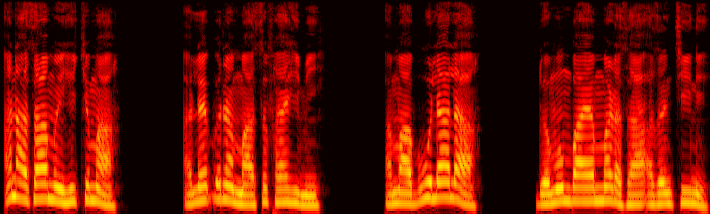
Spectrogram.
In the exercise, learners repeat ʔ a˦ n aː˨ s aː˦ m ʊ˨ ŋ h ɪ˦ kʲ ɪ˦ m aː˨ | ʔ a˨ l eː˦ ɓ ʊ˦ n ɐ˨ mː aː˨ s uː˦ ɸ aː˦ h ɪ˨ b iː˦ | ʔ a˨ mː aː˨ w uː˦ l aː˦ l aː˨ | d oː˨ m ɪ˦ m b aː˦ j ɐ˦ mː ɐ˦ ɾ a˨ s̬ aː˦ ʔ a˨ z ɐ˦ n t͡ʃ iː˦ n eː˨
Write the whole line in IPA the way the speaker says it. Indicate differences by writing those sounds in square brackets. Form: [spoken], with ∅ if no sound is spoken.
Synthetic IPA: ʔ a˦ n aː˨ s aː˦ m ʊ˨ ŋ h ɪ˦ kʲ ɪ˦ m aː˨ | ʔ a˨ l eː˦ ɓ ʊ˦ n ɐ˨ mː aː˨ s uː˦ ɸ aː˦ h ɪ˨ [m] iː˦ | ʔ a˨ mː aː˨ [b] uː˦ l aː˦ l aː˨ | d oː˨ m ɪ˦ m b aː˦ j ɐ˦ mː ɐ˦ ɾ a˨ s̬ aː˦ ʔ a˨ z ɐ˦ n t͡ʃ iː˦ n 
